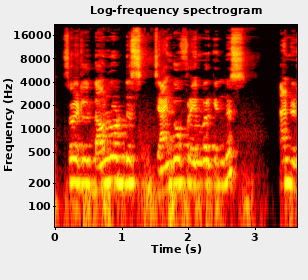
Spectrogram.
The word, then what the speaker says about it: Django: To create a project, there is one command, that is Django, that is Django, D is silent, minus admin start project, followed by the name of the project in this case.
